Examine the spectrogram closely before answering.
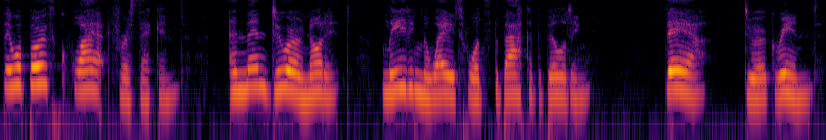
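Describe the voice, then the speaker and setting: Fiction narrator: woman, fairly high pitch, unhurried scripted read, close dry sound. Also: no echo.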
